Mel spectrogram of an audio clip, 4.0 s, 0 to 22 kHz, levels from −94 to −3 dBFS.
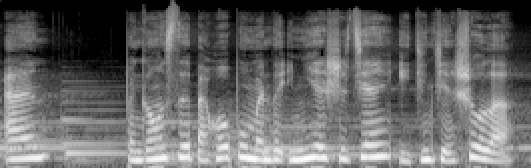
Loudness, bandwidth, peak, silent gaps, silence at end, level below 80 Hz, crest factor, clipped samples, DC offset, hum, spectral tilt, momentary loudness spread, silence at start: -12 LUFS; 17.5 kHz; -2 dBFS; none; 0 s; -46 dBFS; 10 dB; under 0.1%; under 0.1%; none; -5 dB/octave; 10 LU; 0 s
